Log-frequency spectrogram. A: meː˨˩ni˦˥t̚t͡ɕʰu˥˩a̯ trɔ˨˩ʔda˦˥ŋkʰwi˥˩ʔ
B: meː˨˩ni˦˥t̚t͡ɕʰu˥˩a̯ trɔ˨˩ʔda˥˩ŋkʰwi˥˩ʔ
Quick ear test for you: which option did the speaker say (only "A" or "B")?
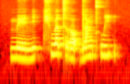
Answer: B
